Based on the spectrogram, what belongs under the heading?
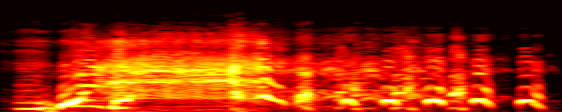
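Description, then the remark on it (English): A loud, strained scream holds for about a second, then breaks into a quick run of short, choppy cries and gasps, raw, probably a person imitating the scream. “When I'm all gassed and shit, I'm like, here comes a scream.”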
